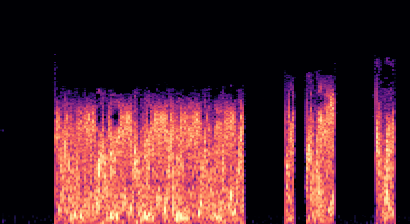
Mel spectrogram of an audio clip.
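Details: Harsh whooshing Doppler flow noise, one long stretch then short bursts, during echocardiographic ultrasound examination of a cat with an atrial septal defect.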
